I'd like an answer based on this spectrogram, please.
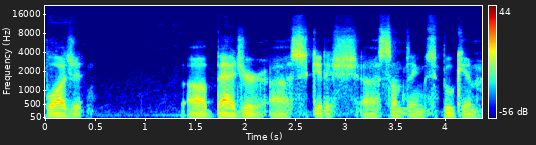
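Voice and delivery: faint, halting, as quiet as possible. Leaning in to speak to a companion, speaking as quietly as possible. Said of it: "as quiet as I can be with my voice".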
